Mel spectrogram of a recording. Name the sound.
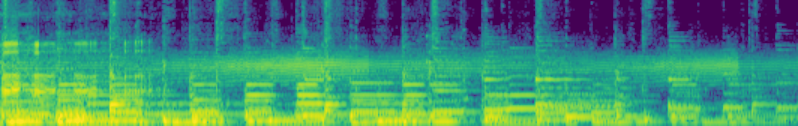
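aedes aegypti mosquito buzzing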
